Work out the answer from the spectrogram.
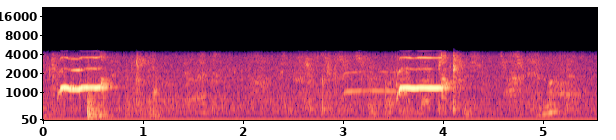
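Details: Little owl recorded on 24 July 2009: two short, steady whistled notes about three seconds apart over faint clicks, rustling and low background noise.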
